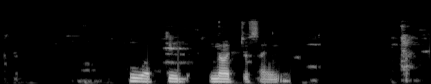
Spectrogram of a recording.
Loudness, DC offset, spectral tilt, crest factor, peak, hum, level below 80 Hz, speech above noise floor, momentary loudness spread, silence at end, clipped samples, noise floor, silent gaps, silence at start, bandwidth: -23 LUFS; under 0.1%; -6.5 dB/octave; 22 dB; -2 dBFS; none; -56 dBFS; 29 dB; 13 LU; 0.05 s; under 0.1%; -50 dBFS; 3.23-3.78 s; 0.85 s; 8.2 kHz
